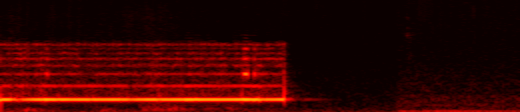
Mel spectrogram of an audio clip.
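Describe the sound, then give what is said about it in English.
A telephone ringing tone after dialing a number: one steady electronic tone lasts about a second and a half, then cuts off abruptly into near silence. “and so I hit the dial button”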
